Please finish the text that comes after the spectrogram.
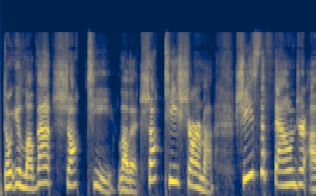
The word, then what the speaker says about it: Shakti: Her name is pronounced Shockti. Don't you love that? Shockti.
